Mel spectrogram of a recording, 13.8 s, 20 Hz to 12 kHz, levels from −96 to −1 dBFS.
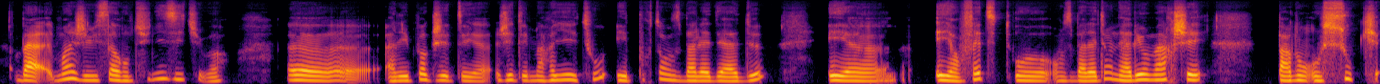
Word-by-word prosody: Bah, 185 -2 +3
moi 230 +8 0
j'ai 190 -6 -1
eu 185 - -2
ça 190 +1 0
en 175 -1 -3
Tunisie, 230 +3 -6
tu - - -11
vois? 160 +3 -10 0.6
Heu, 180 +3 +2 0.2
à 165 - -4
l'époque, 175 +4 -1
j'étais, 170 -3 -2
heu, - - -13
j'étais 195 -2 -3
mariée 190 +4 -2
et - - -3
tout 265 - -8
et 185 -2 +1
pourtant, 205 +6 -9
on 195 - -3
se 175 - -9
baladait 170 0 +1
à 160 0 +2
2, 190 - -2 0.6
et 185 -2 +5
heu 165 -1 0 0.6
et 190 -2 +6
en 165 - +1
fait 225 +8 -1 0.2
au 175 -3 0
on 170 - -8
se 165 0 -8
baladait, 170 +4 +1
on 235 -5 -4
est - - +2
allés 185 +5 +5
au 215 - +4
marché. 210 0 +4 0.7
Pardon 180 -1 +2
au 175 - 0
souk 245 - +2
185 Hz, 185 wpm, -22 LUFS, 170-205 Hz, 0.7 s, et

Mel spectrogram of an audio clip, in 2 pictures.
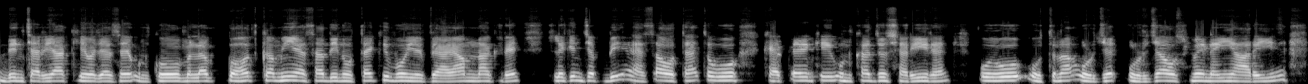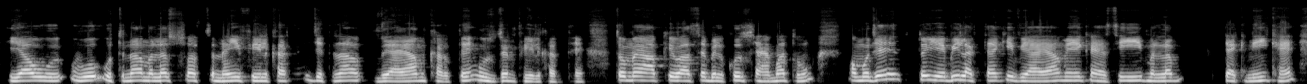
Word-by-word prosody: दिनचर्या 155 -1 +1
की 175 -3 0
वजह 150 -1 +2
से 165 +4 +1
उनको 160 -3 -2 0.2
मतलब 155 0 0
बहुत 175 +1 +2
कम 180 -2 0
ही 185 - +4
ऐसा 170 0 0
दिन 165 0 0
होता 155 +2 0
है 175 - +1
कि 185 +3 -1
वो 170 - +4
ये 155 -1 +2
व्यायाम 145 +1 +1
ना 155 - +1
करें। 155 +1 -1 0.4
लेकिन 175 +1 +1
जब 170 0 +1
भी 180 +4 +2 0.2
ऐसा 145 +5 -3
होता 170 0 +1
है 180 - -3
तो 190 - +1
वो, 180 +1 +3 0.3
कहते 150 +1 -1
हैं 175 -1 +2
कि 180 +1 0
उनका 165 +2 -1
जो 170 - +4
शरीर 150 +1 +1
है, 150 +1 0 0.4
वो 170 -1 +4
वो 180 +1 +6 0.2
उतना 170 +5 -1 0.2
ऊर्जे 155 +3 +1 0.2
ऊर्जा 150 +4 +1
उसमें 165 +2 +1
नहीं 155 0 +2
आ 145 -2 +2
रही 145 +2 0
है, 215 - -6 0.3
या 170 +2 +3
वो 175 -1 +2
वो 180 -1 +3 0.2
उतना 175 +3 -1
मतलब 175 0 +2
स्वस्थ 175 0 -3
नहीं 165 +3 +3
फ़ील 165 -2 +2
करते 180 +7 -4
जितना 170 +1 -1 0.3
व्यायाम 155 +2 +2
करते 140 +3 -2
हैं, 190 +4 -1
उस 165 -7 0
दिन 165 -2 0
फ़ील 140 -2 -1
करते 130 0 -6
हैं। 130 - -5 0.3
तो 190 - +3
मैं 190 0 +1
आपकी 175 0 0
बात 165 -3 +3
से 180 - +1
बिल्कुल 165 +4 0
सहमत 165 -1 -1
हूँ, 165 +12 -2 0.4
और 180 - +1
मुझे 180 +4 +3 0.3
तो 205 - +3
ये 195 -3 +3
भी 195 +4 +2
लगता 180 -3 0
है 175 - +2
कि 185 +2 -1
व्यायाम 160 +3 +1
एक 180 0 0
ऐसी 180 +3 +1
मतलब 165 +1 0 0.4
टेक्नीक 170 +2 0
है, 170 +3 0
165 Hz, 195 wpm, -12 LUFS, 155-180 Hz, 0.4 s, वो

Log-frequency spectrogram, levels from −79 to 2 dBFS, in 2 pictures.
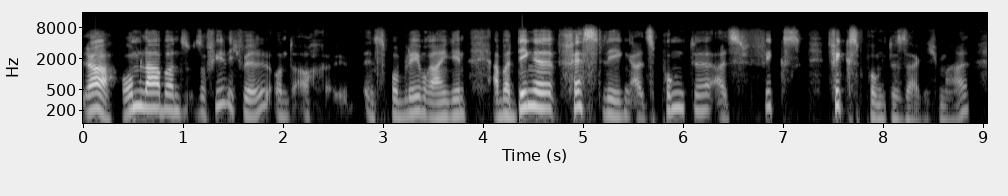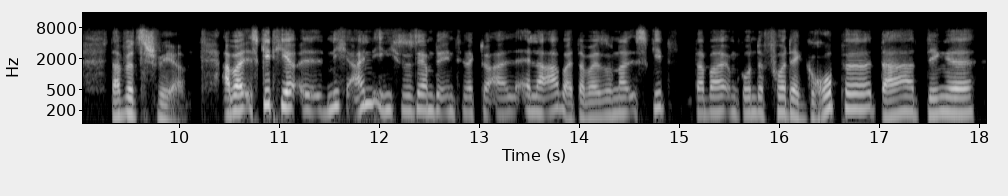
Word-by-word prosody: ja, 210 +3 +8
rumlabern 210 +1 +4
so 185 -1 -9
viel 255 +5 -5
ich 200 - -9
will 155 -1 -3
und 150 -2 -13
auch - - -13 0.4
ins 145 - -7
Problem 170 +3 -3
reingehen, 145 +3 -1 0.3
aber 155 +1 0
Dinge 215 +4 +7
festlegen 165 -9 +4
als - - -1
Punkte, 200 -1 -8
als - - +2
Fix - - -4 0.2
Fixpunkte, 135 - +1
sage 115 -1 -7
ich 110 - -14
mal, 120 +11 -13 0.4
da 150 +2 0
wird's 170 -3 +4
schwer. 130 -4 +1 0.3
Aber 195 +1 +6
es 195 - +2
geht 250 0 +5
hier, 220 -3 +4
äh, 195 -1 -7
nicht 230 +4 -5
eigentlich 245 0 -2
nicht 200 - -7
so 195 -1 -5
sehr 200 +1 -1
um 195 - -8
die 195 - -5
intellektual 180 -1 -8
elle 180 -2 -2
Arbeit 185 -9 -3
dabei, 145 +1 -3
sondern 175 +3 -5
es - - -1
geht 215 0 -6 0.2
dabei 180 +2 -2
im 180 -2 -14
Grunde 175 +1 -6
vor 180 +1 -3
der 160 -5 -1
Gruppe, 205 - -1
da 170 +4 0 0.2
Dinge 175 +1 +1
180 Hz, 175 wpm, -23 LUFS, 160-205 Hz, 0.4 s, ja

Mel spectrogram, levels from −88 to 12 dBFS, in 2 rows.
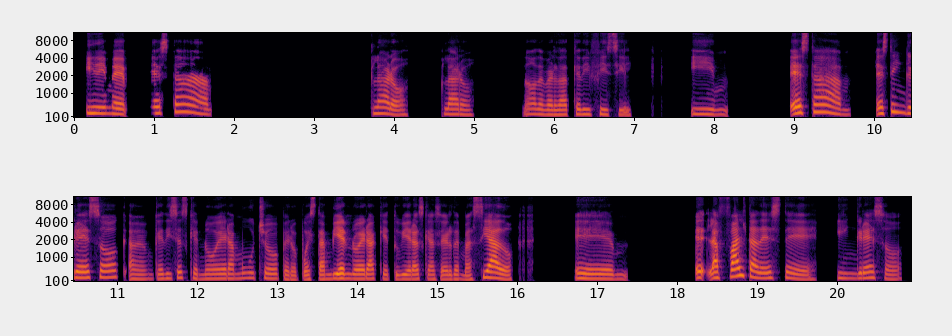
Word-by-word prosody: Y 240 - +3
dime, 225 -4 +3 0.3
esta 240 -3 0 2.0
Claro, 205 -6 -1 0.4
claro. 195 -3 -3 0.6
No, 200 - -4
de 195 - -2
verdad 180 0 -1
qué 195 - -3
difícil. 190 - -5 0.7
Y, 200 -2 -3 0.9
esta 250 -3 +4 0.4
este 225 +6 +1
ingreso, 235 -2 +1
aunque 175 +1 -5
dices 205 +3 -4
que 185 -3 -6
no 175 +1 -4
era 185 0 +1
mucho, 195 -1 -4
pero 155 -2 -4
pues 155 +2 -4
también 180 +3 +4
no 175 - +1
era 175 +1 +4
que 170 -2 -8
tuvieras 170 +1 -1
que 170 - -5
hacer 160 -1 -3
demasiado. 165 +3 +3 0.8
Em, 180 -3 0 0.8
eh, 470 0 +5
la 215 - +6
falta 260 +3 +6
de 200 -1 +2
este 190 -7 -3 0.2
ingreso. 195 -3 -3
190 Hz, 105 wpm, -23 LUFS, 175-220 Hz, 2.0 s, la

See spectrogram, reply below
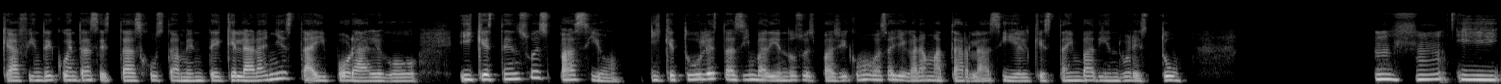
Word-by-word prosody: que - - -3
a 180 - +2
fin 185 +2 -4
de 195 +1 0
cuentas 205 +1 -1
estás 180 0 0
justamente 180 -2 -2
que 190 +1 +2
la 175 -2 +5
araña 215 +10 +2
está 280 +2 -2
ahí 180 - +1
por 180 0 0
algo, 160 0 -1 0.4
y 225 -1 +3
que 230 - +5
está 230 +2 +2
en 250 +1 +4
su 260 +5 -4
espacio, 220 - -1 0.3
y 200 0 -2
que 210 +3 0
tú 220 +3 +1
le 250 - +5
estás 220 -5 +1
invadiendo 195 -3 +1
su 200 - -4
espacio 185 -1 -2
y - - -6
cómo 215 +3 -2
vas 210 0 -1
a 215 - +2
llegar 195 -4 0
a 190 - -2
matarla, 170 - -3
si 170 - -3
el 160 0 -3
que - - -4
está 170 - -5
invadiendo 180 -1 -1
eres 185 - -3
tú. 185 -2 +1 1.9
Ujú. 230 +1 +3
Y 215 -2 +5
195 Hz, 175 wpm, -24 LUFS, 180-220 Hz, 1.9 s, la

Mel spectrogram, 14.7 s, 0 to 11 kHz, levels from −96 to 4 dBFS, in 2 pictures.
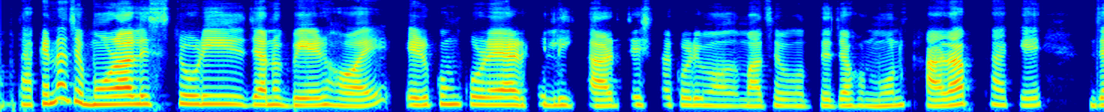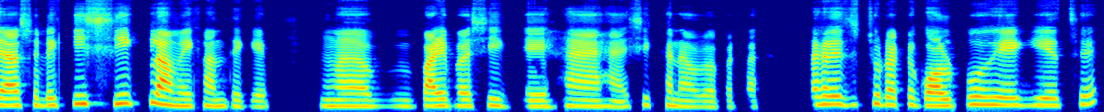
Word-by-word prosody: থাকে 230 +3 0
না - - +5
যে, 300 - +4
মোরাল 240 +1 +9 0.2
স্টোরি, 250 -1 +1 0.2
যেন 220 0 +4 0.2
বের 210 +1 +4
হয়। 190 +2 +1 0.3
এরকম 230 +3 0
করে 220 -1 +3
আর 215 - +5
কি 240 - -9
লিখার 190 -2 0
চেষ্টা 225 0 -8
করি 210 -1 -3
ম - - -5 0.2
মাঝে 185 +2 -4
মধ্যে, 185 +1 -8
যখন 190 0 -4
মন 200 +2 -3 0.2
খারাপ 205 +6 +4 0.2
থাকে, 215 -2 -6 0.4
যে 215 - +2
আসলে 205 0 -4
কি 255 - 0 0.2
শিখলাম 260 -3 +4
এখান 190 0 -4
থেকে? 170 -1 -8 0.4
উম 185 - -5
আ - - +1 0.5
পারিপার্শিক 190 +1 +1
যে 175 - -3 0.2
হ্যাঁ, 185 -2 +1
হ্যাঁ, 160 -1 -5
শিক্ষা 215 -1 -7
নেওয়ার 165 -1 -6
ব্যাপারটা। 170 +1 -14 0.4
দেখা 230 +1 +2
যায় 240 - +2
যে, - - -12
ছোট 260 - -1
একটা 225 0 -7
গল্প 195 0 +3 0.2
হয়ে 215 -1 +3
গিয়েছে। 210 +3 -4
210 Hz, 185 wpm, -25 LUFS, 190-230 Hz, 0.5 s, মোরাল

